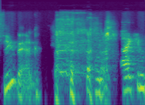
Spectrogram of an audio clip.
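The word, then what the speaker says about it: Flyvbjerg: It's spelled with this like agglomeration of consonants, and it turns out it's pronounced Fluberg, which I can pronounce because I'm German by background.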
